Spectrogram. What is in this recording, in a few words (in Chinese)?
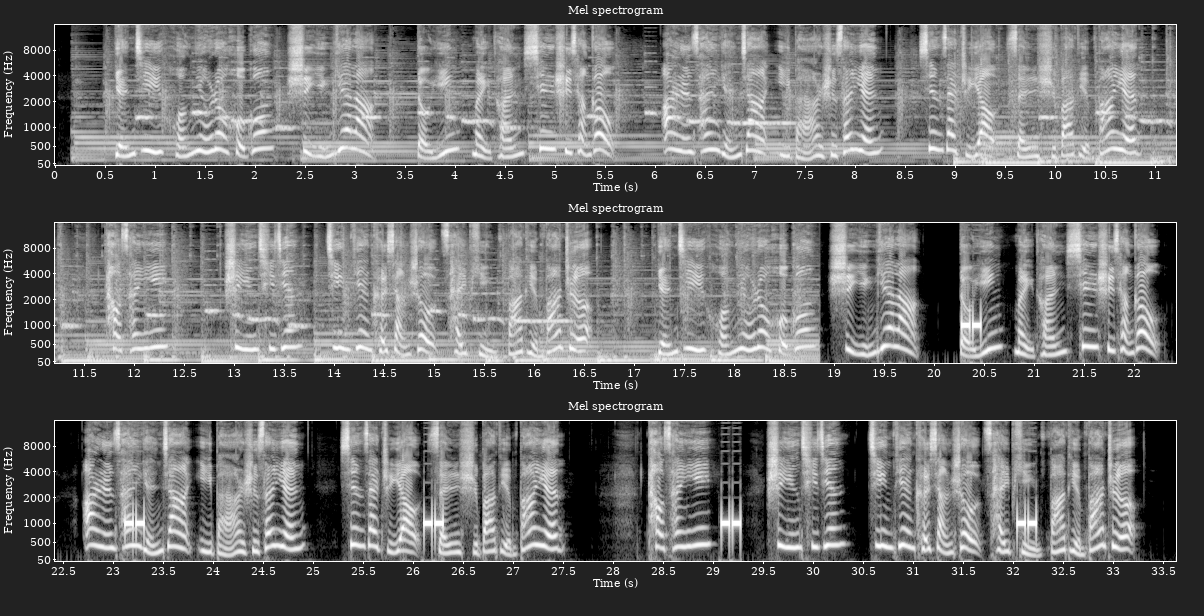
促销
